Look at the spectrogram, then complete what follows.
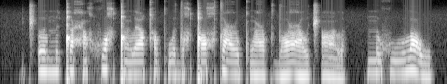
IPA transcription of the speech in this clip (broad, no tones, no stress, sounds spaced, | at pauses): t͡ʃʼ ə l n ɪ ǃ ɪ ħ ə̃ χ xʷ æ χ ǃ ə̃ l æ qʰ ʌ kʷʼ ɜ d ə χ ǃ ɒ χ t ə ʕ u kʷʼ ə̃ ʕ ʊ k d ɒ ʕ ʌ ʊ̯ t͡ʃʼ ɑ̃ l | n ə xʷ w u l ɒ w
